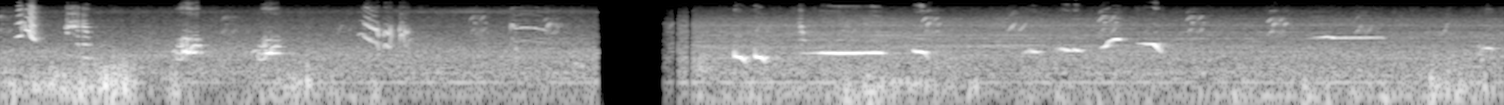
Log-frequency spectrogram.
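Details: Australian pied butcherbird in suburban Brisbane mimicking local sounds: clear fluted whistles, slurred rising notes and short chirps, a brief silent break, then held pure tones and looping whistles.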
